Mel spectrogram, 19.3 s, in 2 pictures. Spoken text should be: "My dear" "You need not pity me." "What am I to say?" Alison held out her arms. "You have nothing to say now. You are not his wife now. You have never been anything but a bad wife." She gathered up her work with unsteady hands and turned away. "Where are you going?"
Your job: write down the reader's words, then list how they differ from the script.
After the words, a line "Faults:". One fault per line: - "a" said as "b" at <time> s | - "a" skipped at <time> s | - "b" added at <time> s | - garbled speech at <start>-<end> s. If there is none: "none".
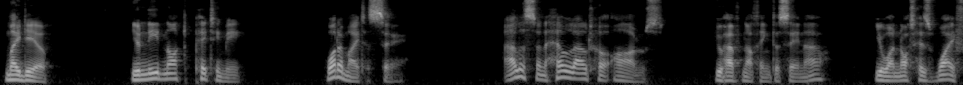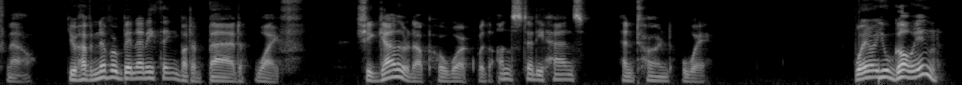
"My dear" "You need not pity me." "What am I to say?" Alison held out her arms. "You have nothing to say now. You are not his wife now. You have never been anything but a bad wife." She gathered up her work with unsteady hands and turned away. "Where are you going?"
Faults:
none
